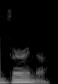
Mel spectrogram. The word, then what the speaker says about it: Werner: not of that we're according to Professor Richard Werner um in Germany it's it's pronounced Verna right yeah Richard Werner in the very near future citizens will need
